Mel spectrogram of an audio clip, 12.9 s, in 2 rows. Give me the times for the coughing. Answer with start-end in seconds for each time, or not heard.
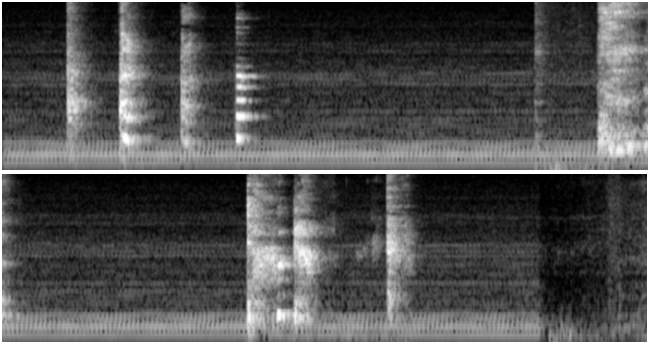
0.6-2.5, 5.3-6.5, 8.9-10.6.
